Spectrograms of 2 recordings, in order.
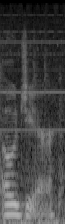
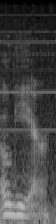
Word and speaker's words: Ogier: And Loial is an Ogier, or an Ogier, depending on how you want to pronounce it.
